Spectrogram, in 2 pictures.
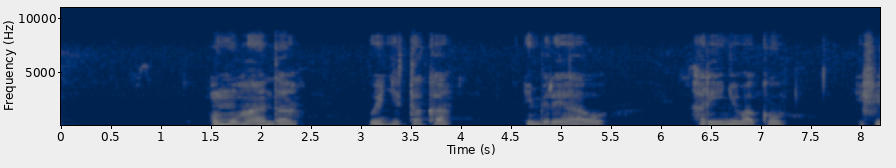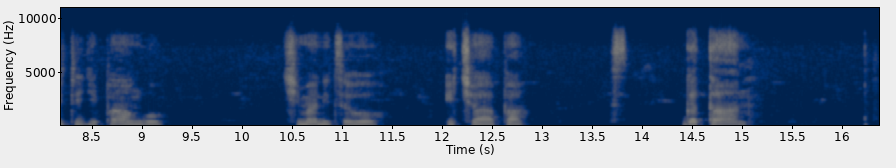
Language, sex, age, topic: Kinyarwanda, female, 18-24, government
